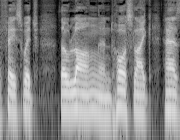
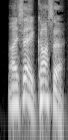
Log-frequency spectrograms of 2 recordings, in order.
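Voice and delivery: high, louder call to a passerby; 7 semitones higher, 5 dB louder than usual. A narrator's reading. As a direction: hail Cossar as he walks past. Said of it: "he called out to".

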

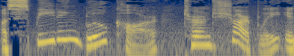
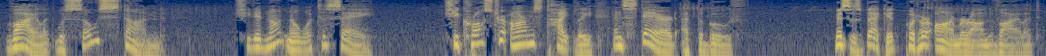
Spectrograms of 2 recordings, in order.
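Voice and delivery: usual speaking voice

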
